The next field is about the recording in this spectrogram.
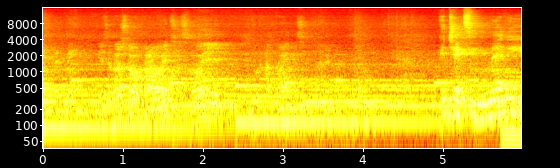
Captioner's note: speaking in a foreign language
